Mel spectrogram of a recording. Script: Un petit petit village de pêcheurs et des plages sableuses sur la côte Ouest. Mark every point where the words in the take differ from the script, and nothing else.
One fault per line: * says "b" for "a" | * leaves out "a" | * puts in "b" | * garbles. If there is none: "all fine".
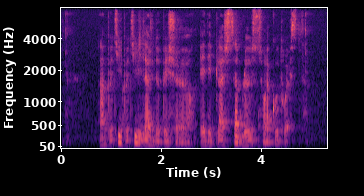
all fine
